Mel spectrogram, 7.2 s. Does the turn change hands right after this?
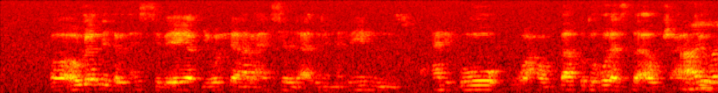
Yes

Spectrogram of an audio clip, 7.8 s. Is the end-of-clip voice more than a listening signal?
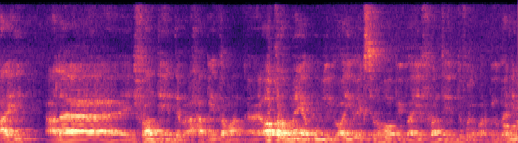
Yes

